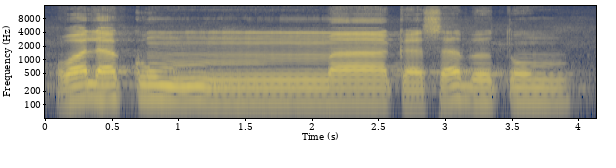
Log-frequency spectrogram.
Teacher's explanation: ادغام کے ساتھ ساتھ غنّہ بھی ہوگا، اور غنّہ 2 سے 3 سیکنڈ کا ہوتا ہے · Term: ادغام شفوی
